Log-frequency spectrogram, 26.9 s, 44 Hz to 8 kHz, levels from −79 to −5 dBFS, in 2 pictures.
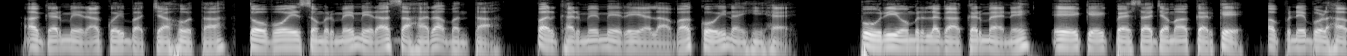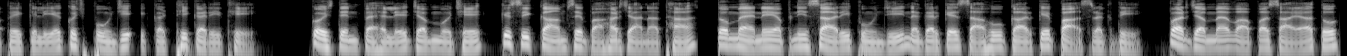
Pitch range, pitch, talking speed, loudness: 85-100 Hz, 95 Hz, 150 wpm, -22 LUFS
